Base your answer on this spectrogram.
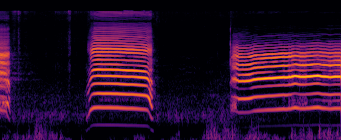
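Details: At the Mace Ranch Wildlife Area, goats kept to mow the grass let out two strained, quavering bleats, the second longer and sustained, with quiet outdoor rustle between them.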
